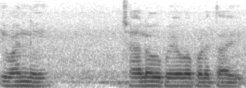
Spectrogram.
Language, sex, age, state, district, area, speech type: Telugu, male, 18-30, Andhra Pradesh, Kurnool, rural, spontaneous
